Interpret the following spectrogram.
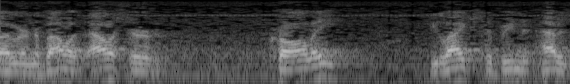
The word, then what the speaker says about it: Crowley: learned about was Aleister Crowley he likes it Bennett has been pronounced Crowley to rhyme with holy and the Satanist today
